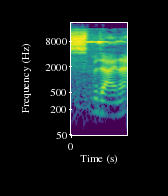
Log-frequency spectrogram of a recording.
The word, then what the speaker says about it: Spadina: And there is Spadina Avenue, or if you want to make fun of it, you call it Spadina Avenue.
